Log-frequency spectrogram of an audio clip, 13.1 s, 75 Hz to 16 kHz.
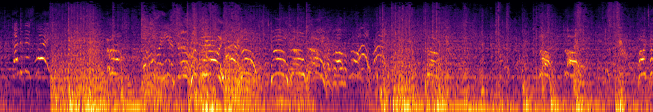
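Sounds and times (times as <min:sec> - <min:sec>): film music score: 0:00.0 - 0:13.0
gunfire: 0:01.0 - 0:06.6, 0:07.5 - 0:12.6.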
